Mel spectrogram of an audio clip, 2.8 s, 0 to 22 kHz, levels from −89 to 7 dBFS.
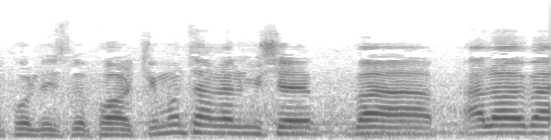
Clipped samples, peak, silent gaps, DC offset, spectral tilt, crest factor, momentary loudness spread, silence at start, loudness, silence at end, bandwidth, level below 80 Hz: under 0.1%; -18 dBFS; none; under 0.1%; -4.5 dB/octave; 14 dB; 5 LU; 0 s; -32 LUFS; 0 s; 11 kHz; -70 dBFS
